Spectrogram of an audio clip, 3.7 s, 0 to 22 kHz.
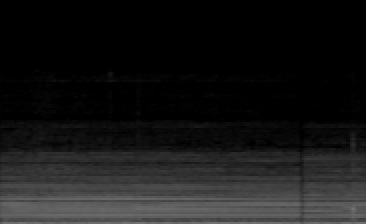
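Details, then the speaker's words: GE side-by-side refrigerator with inverter-controlled compressor: steady electrical hum with coarse, uneven buzzing; compressor hot to the touch, condenser about 15 degrees below the expected ~100; sealed-system issue or, more likely, a bad compressor; compressor noise. "It's definitely coming from the compressor. Feel it very, the compressor's hot to the touch."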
